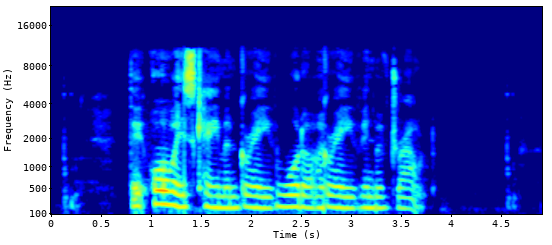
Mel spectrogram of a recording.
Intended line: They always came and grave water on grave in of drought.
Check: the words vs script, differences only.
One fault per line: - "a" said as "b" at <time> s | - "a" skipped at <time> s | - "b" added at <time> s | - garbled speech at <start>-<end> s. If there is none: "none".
none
